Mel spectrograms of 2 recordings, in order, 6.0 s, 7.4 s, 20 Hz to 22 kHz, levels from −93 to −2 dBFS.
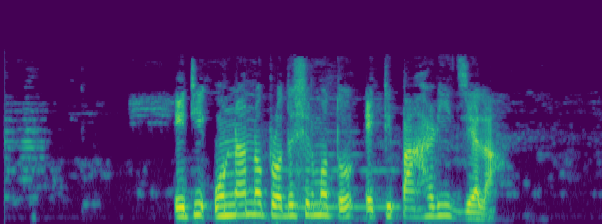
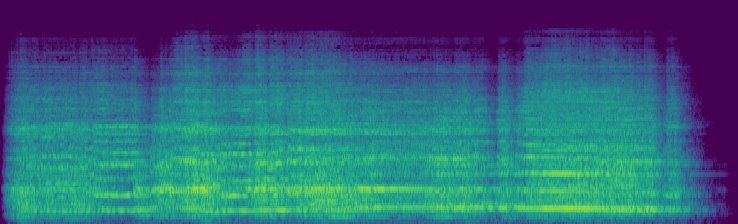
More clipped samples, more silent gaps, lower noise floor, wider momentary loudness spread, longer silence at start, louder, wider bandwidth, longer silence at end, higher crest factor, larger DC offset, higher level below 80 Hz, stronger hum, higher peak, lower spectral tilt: neither; neither; first, -65 dBFS vs -52 dBFS; about the same, 7 LU vs 8 LU; first, 0.2 s vs 0.05 s; first, -17 LUFS vs -23 LUFS; second, 8 kHz vs 11 kHz; first, 1 s vs 0.45 s; about the same, 16 dB vs 16 dB; neither; first, -60 dBFS vs -68 dBFS; neither; first, -2 dBFS vs -8 dBFS; first, -6.5 dB/octave vs -4 dB/octave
